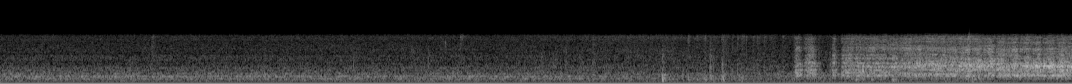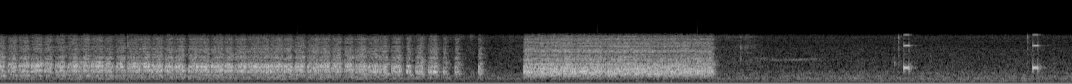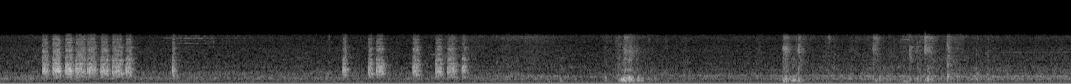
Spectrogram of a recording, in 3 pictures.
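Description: Radio static over a steady low electrical hum. The hiss swells for several seconds, then a loud burst of static starts and stops abruptly and lasts about two seconds. Scattered clicks and short crackles follow.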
